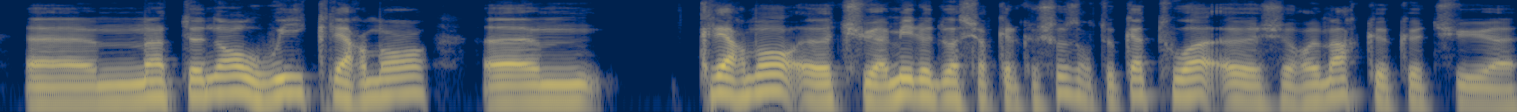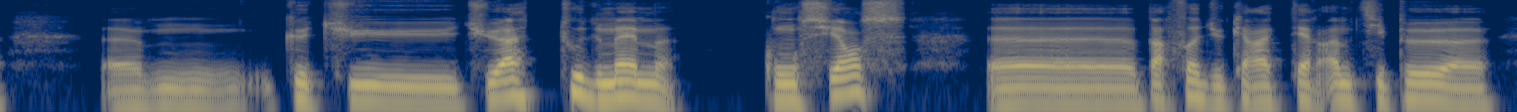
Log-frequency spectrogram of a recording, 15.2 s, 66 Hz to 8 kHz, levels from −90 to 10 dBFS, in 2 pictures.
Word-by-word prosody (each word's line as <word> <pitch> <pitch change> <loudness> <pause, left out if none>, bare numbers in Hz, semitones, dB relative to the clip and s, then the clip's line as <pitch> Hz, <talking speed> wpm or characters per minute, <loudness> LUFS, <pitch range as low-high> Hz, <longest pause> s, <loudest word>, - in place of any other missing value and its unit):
Heu 100 0 +2
maintenant, 125 +8 +3
oui, 140 +2 +4
clairement, 135 +5 +1 0.3
hem, 105 +1 +4 0.5
clairement, 155 +2 +5
heu, 110 -1 +4
tu 110 - 0
as 105 - +2
mis 140 +3 +5
le 130 -2 +3
doigt 120 +1 +1
sur - - -7
quelque 105 0 -7
chose. 150 +2 -5
En 110 - -9
tout 105 - -9
cas, 140 - -1
toi, 135 +2 0
heu, 110 -2 +1
je 100 +2 -10
remarque 110 +2 -2
que 100 - -8
tu, 95 0 -6
heu, 90 -1 -4 0.5
hem, 85 0 -7 0.2
que 115 - -2
tu 100 -4 -3
tu 120 +5 +1
as 130 0 +4
tout 150 - +1
de 115 - 0
même 115 -4 +3 0.5
conscience, 130 - 0 0.4
heu, 95 -1 0
parfois, 130 - -1
du 100 -4 -6
caractère 100 0 -3
un 110 - 0
petit 110 0 -8
peu, 110 +1 0
heu, 95 -1 -2
110 Hz, 165 wpm, -22 LUFS, 95-130 Hz, 0.5 s, clairement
